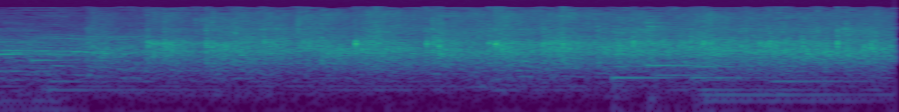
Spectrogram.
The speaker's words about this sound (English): Oh, that was just a pity clap.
